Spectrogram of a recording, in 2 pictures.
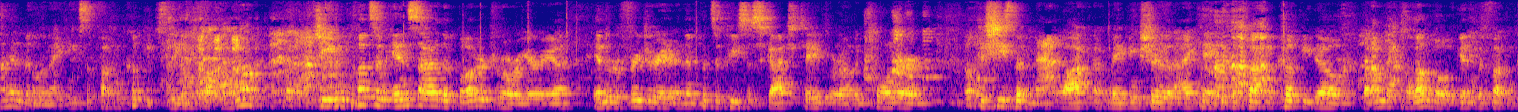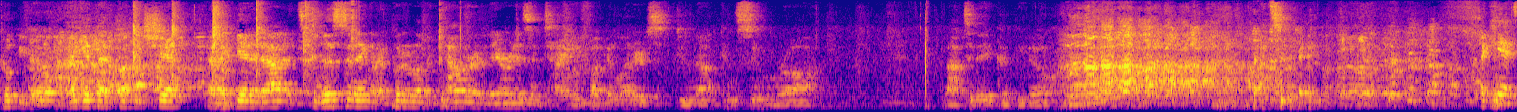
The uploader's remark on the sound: Live comedy included from The Velveeta Room and also Sure Thing in ATX. Other than that, the usual, me yelling into a microphone.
